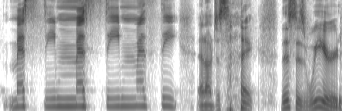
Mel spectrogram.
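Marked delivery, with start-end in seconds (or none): 0.2-2.7 cartoon magician voice pitched way up. Recalling the magician from the original animated Frosty, speaker does: Frosty magician voice. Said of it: "that guy's voice where he's like".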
